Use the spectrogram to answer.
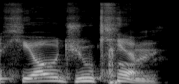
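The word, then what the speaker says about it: Hyo Joo Kim: And claiming the victory by four shots was the South Korean Hyo Ju Kim. Did I say that right? – Pretty good on the pronunciation.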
